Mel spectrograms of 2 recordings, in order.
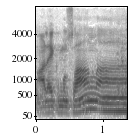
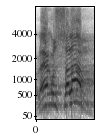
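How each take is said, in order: First: It is said in a soft, lilting, sweet voice. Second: It is said in a firm, curt voice.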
